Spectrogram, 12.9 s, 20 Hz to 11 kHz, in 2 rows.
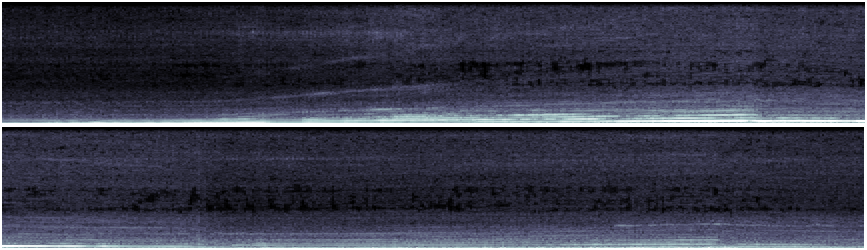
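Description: Yamaha FZR400RR motorcycle with an aftermarket exhaust revving up through rising pitches then dropping back, a throaty, fairly loud exhaust note with no talking.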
